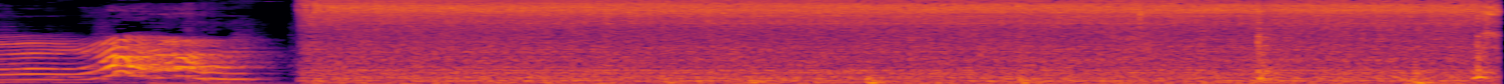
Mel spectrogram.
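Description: A dog howling, rising and falling in pitch, cut off after about a second and a half by a steady hiss of water running into a bathtub.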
